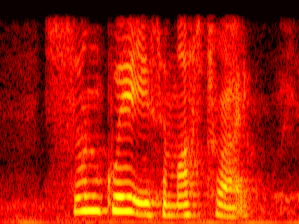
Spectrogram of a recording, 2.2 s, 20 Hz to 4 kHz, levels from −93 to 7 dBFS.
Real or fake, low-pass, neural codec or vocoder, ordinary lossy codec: fake; 3.6 kHz; codec, 16 kHz, 8 kbps, FunCodec, trained on LibriTTS, 25 frames a second; none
